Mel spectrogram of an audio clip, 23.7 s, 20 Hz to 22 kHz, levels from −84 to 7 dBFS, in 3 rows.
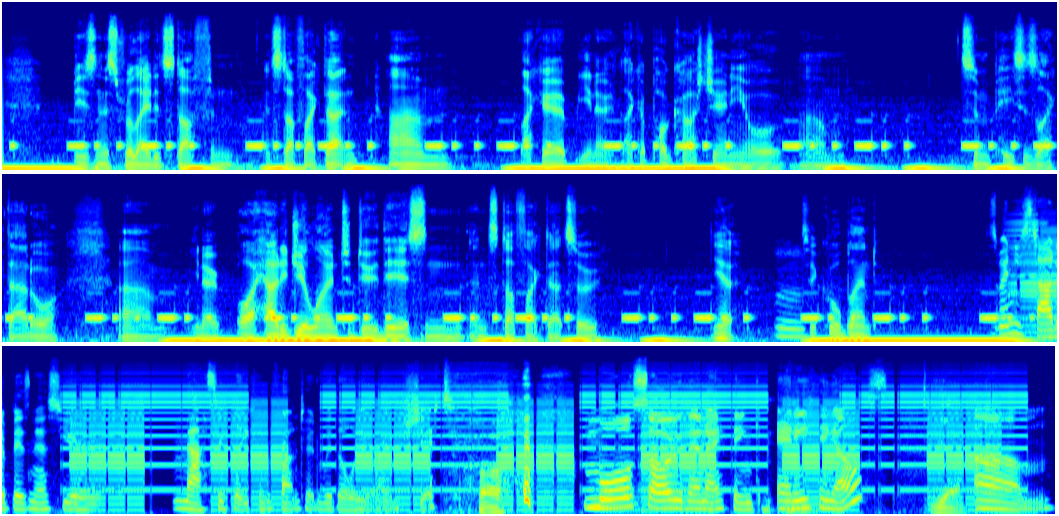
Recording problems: alarms or sirens; very loud; throughout; 2 dB above the speech

